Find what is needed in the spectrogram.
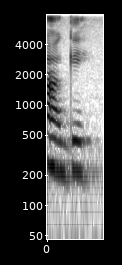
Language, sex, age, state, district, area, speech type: Hindi, female, 18-30, Madhya Pradesh, Chhindwara, urban, read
